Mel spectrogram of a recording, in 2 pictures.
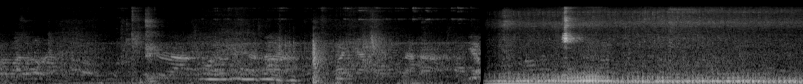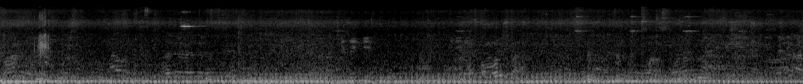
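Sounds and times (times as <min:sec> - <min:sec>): motorcycle engine idling: 0:04.8 - 0:16.0.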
